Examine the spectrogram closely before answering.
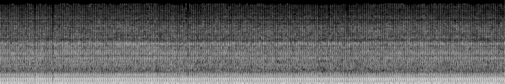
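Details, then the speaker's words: Honda Ruckus GY6 scooter with the intake air filter missing; steady buzzing idle with raspy, louder exhaust, running lean from the missing filter. "It started running real fucking lean due to the air filter, lack thereof."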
